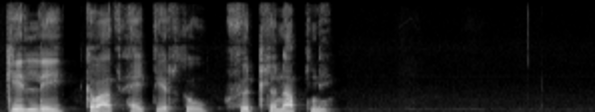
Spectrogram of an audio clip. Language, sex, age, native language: Icelandic, male, 30-39, Slovak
